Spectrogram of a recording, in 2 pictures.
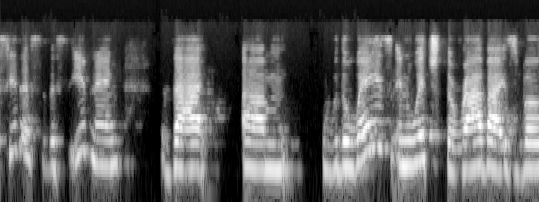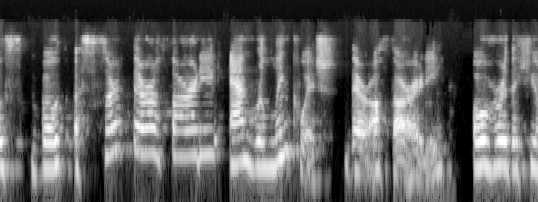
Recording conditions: video call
